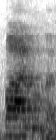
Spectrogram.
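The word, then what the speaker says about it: Balmer: जी बालमर series L silent नहीं यहां पे बालमर series what is inner orbit inner orbit कौन सी होगी?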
